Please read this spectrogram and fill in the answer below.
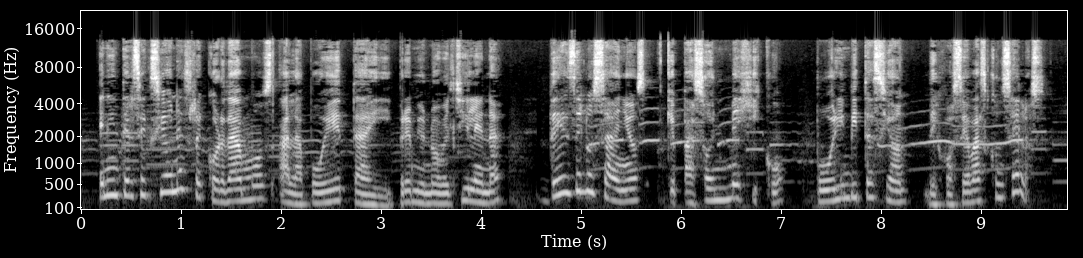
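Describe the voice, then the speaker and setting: Music plays in the background as a voice with a warm tone swings very widely in pitch. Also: woman. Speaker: radio host. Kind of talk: radio literary program hosting. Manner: warm, conversational.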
